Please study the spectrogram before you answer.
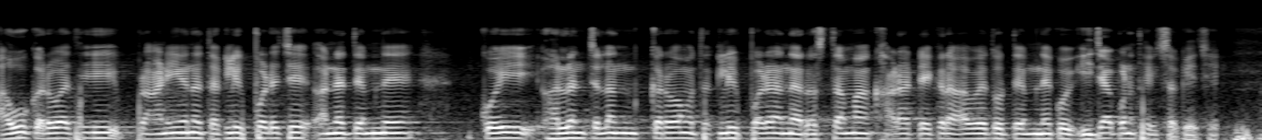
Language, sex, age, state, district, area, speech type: Gujarati, male, 18-30, Gujarat, Valsad, rural, spontaneous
